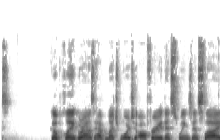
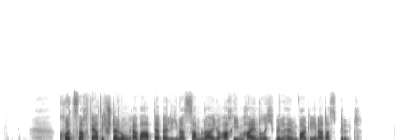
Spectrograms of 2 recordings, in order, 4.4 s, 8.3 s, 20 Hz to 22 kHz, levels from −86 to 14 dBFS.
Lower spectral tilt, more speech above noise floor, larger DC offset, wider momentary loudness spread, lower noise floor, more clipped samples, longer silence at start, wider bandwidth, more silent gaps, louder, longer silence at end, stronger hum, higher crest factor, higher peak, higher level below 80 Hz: second, -2.5 dB/octave vs -7 dB/octave; first, 60 dB vs 34 dB; neither; about the same, 7 LU vs 9 LU; first, -77 dBFS vs -53 dBFS; neither; second, 0.05 s vs 1.2 s; first, 16.5 kHz vs 7.6 kHz; neither; about the same, -17 LUFS vs -19 LUFS; second, 0 s vs 1.35 s; neither; about the same, 16 dB vs 18 dB; about the same, -2 dBFS vs -2 dBFS; about the same, -64 dBFS vs -62 dBFS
